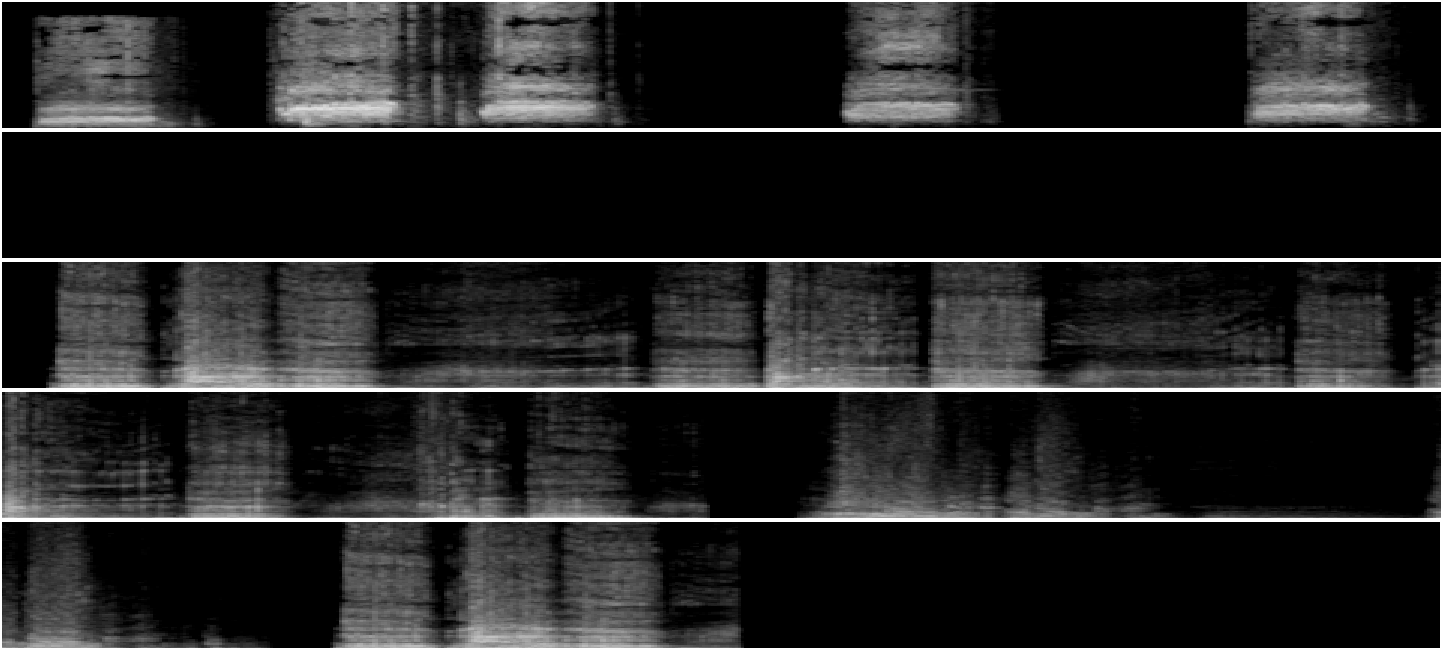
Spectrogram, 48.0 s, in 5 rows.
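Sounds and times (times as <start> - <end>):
tiger roaring and growling: 19.5 - 43.3.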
